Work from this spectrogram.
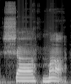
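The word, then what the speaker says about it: שמע: Don't get it mixed up with shamal, but it's shamah.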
